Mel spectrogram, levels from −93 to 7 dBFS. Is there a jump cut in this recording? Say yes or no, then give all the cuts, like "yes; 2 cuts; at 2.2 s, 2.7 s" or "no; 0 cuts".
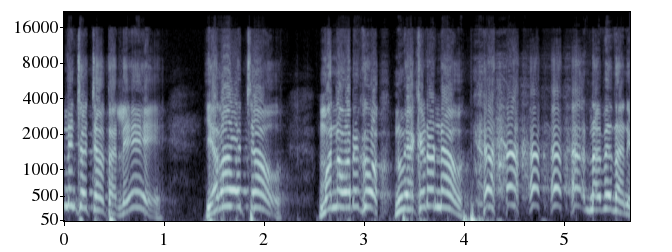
no; 0 cuts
